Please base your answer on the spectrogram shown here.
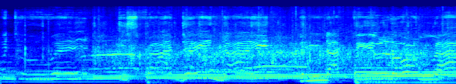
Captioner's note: audience cheers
